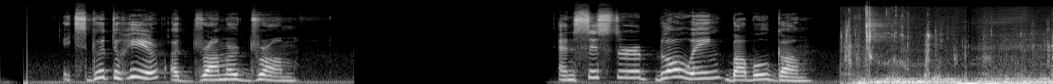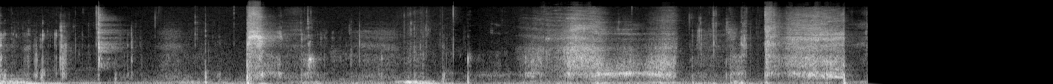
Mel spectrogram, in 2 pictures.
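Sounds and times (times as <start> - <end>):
wet gum chewing and smacking: 8.4 - 18.4
sharp gum snap: 11.0 - 11.8.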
